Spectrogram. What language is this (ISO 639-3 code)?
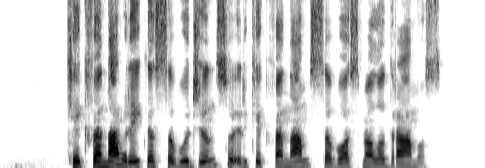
lit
